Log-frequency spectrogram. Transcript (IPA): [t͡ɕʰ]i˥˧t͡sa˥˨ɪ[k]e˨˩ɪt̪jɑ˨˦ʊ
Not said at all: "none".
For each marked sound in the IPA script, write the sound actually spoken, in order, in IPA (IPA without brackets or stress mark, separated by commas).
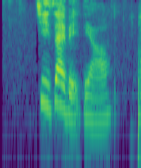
t͡ɕ, p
